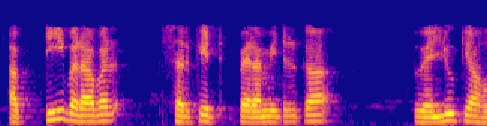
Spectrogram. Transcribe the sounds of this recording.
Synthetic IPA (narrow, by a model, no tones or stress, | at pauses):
ɐb̚ʈiːbɐɾaːbəɾ | sɐɾkɪʈ | pɛːɾaːmiːʈəɾka | ʋɛːljukjaːɦo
